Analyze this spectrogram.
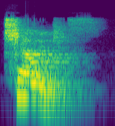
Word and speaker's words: challenges: Again, challenges. Okay, this G is pronounced J. Sound. So challenges.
